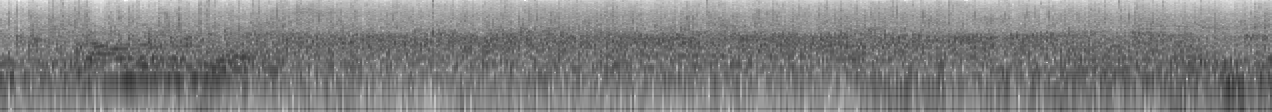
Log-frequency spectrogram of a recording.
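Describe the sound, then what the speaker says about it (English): Audience applause at a temple New Year program, dense and steady clapping filling the room for the whole stretch, with some voices mixed in among the crowd. "So a big round of applause"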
